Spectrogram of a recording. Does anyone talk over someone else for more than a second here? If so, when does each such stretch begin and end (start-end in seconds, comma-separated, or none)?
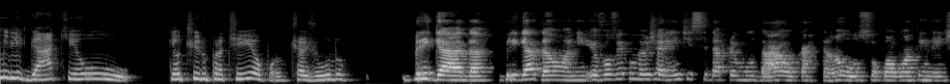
none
